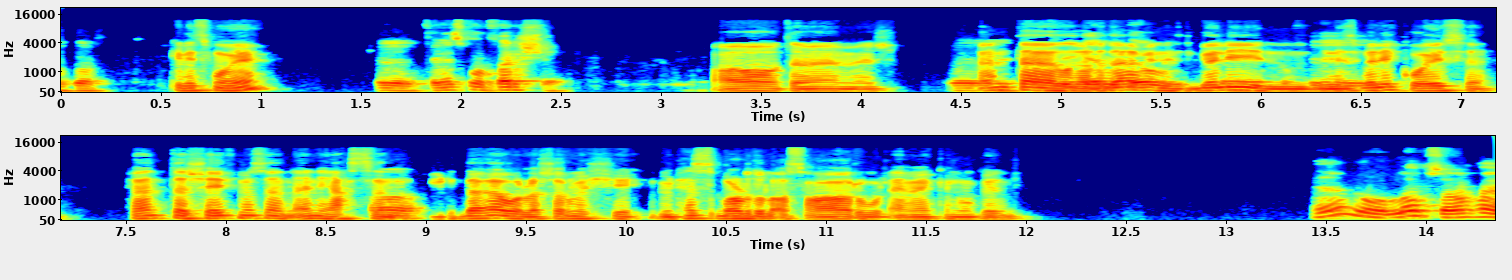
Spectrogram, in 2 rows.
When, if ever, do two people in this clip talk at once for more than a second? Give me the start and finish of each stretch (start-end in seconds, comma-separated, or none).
4.6-6.8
